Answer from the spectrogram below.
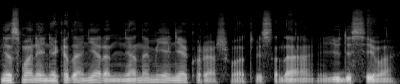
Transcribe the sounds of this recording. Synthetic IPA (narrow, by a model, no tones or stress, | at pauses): nʲɛsmɑːnʲɛnʲiɛkɐd̪ɐnʲeɛɾɐnʲɛnɐmʲinʲiɛkʊɾɐʃʋɐ̰t̪ʋʲɪsɐd̪ɐ̰jʊd̪ʲɪsʲɪʋɐ̰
